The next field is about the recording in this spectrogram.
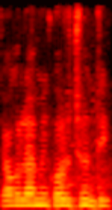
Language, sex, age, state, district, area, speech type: Odia, female, 45-60, Odisha, Kendrapara, urban, spontaneous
